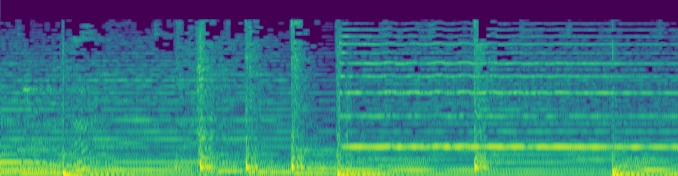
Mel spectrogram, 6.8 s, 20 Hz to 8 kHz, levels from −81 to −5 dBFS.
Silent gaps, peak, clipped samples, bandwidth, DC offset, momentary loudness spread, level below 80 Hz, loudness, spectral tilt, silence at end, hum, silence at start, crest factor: none; 0 dBFS; under 0.1%; 5.8 kHz; under 0.1%; 5 LU; -20 dBFS; -16 LUFS; -11 dB/octave; 0 s; none; 0 s; 14 dB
